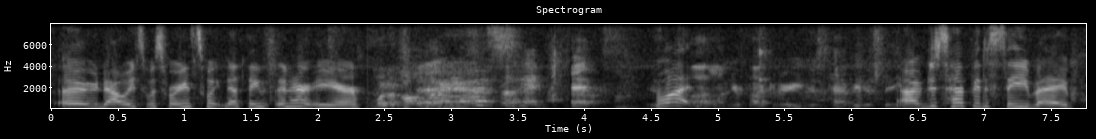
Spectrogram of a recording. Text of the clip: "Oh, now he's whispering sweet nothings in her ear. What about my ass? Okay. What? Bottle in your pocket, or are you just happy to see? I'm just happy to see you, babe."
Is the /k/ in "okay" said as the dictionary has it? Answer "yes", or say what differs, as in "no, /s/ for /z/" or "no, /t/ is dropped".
no, /k/ is dropped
